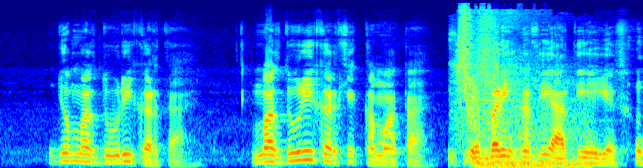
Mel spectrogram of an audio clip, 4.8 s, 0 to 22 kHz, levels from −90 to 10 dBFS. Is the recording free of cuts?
no; 1 cut; at 3.3 s

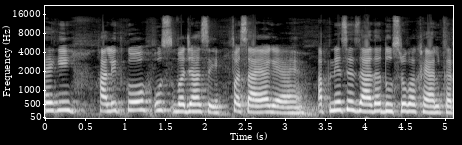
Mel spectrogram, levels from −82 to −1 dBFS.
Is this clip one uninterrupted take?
no; 3 cuts; at 1.3 s, 2.2 s, 3.3 s

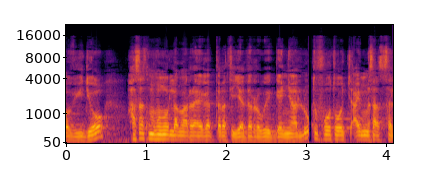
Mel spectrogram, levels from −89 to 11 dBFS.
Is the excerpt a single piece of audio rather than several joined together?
no; 1 cut; at 3.1 s

